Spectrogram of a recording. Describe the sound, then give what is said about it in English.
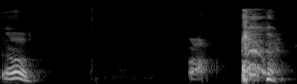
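Three abrupt, jerky hiccups burst out from someone drinking a beverage, spaced unevenly with near silence between them; the last is the loudest and harshest. “I got the fucking hiccup drinking this Mulvaney shit.”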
